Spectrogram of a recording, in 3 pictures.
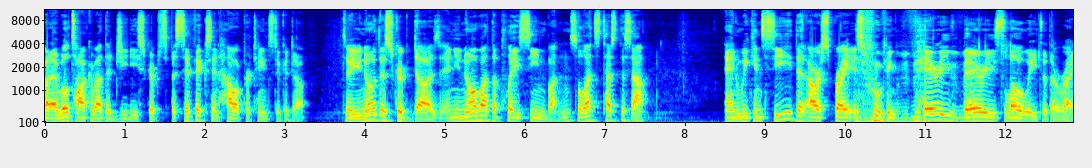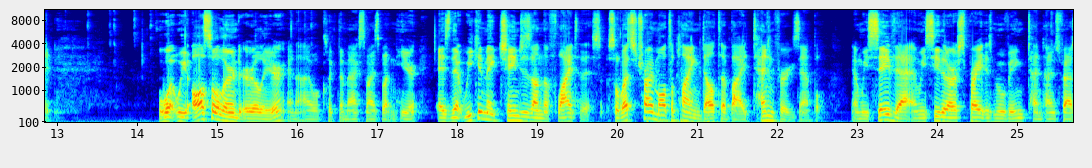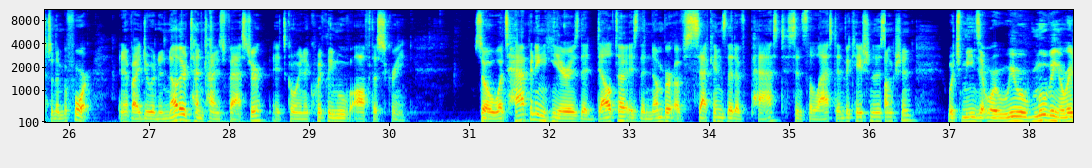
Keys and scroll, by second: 3.3 alt+Left, 3.3 ctrl+x, 3.3 super+2, 3.5 super+v, 3.6 super+2, 13.9 super+Left, 21.7 ctrl+s, 27.6 ctrl+s.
